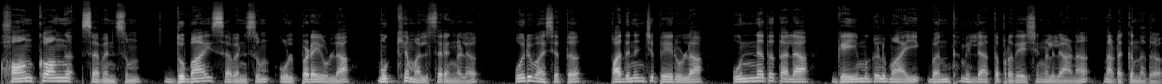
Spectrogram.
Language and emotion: Malayalam, neutral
